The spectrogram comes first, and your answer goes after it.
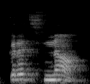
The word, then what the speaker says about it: कृष्ण: स्वभाव फिर अभावे अभावे कृष्ण इसको कैसे पढ़ना है कृष्ण कृ त स और न कृष्ण थोड़ा सा आपको बोलने में जीभ अटक सकती है आपकी लेकिन उच्चारण इसका ऐसे ही है अगर आपको सिंपल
